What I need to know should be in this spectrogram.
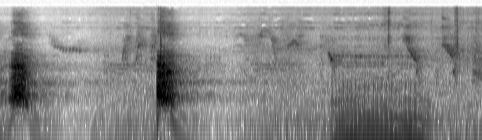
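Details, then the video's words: Labrador Retriever, a male, barking, annoyed by chirping birds. Two sharp barks come about a second and a half apart. A steady, low humming tone follows, with faint high chirps above it. "Labrador dog barking hardcore"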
